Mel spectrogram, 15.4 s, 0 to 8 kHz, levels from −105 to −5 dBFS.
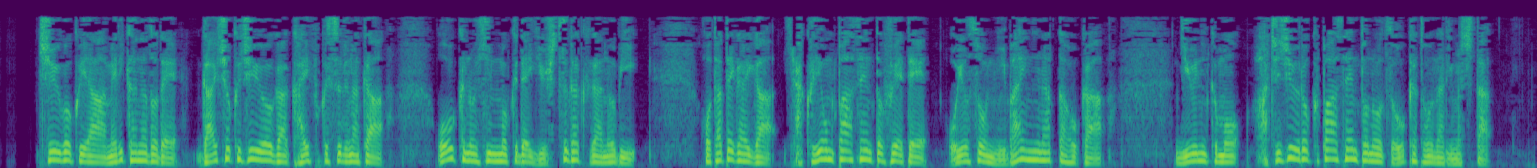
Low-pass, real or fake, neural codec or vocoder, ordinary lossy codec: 7.2 kHz; fake; codec, 16 kHz, 4.8 kbps, FACodec; MP3, 24 kbps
